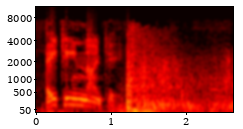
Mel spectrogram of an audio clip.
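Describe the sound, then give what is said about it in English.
A bomb explodes in a London East End alley in 1890, a single loud blast with a long rumbling decay, preceded by a short shouted voice. “Bomb goes off in East End! Read all about it! Bomb goes off in Fish Alley in the East End!”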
